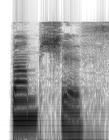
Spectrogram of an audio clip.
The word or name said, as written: bumptiousness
